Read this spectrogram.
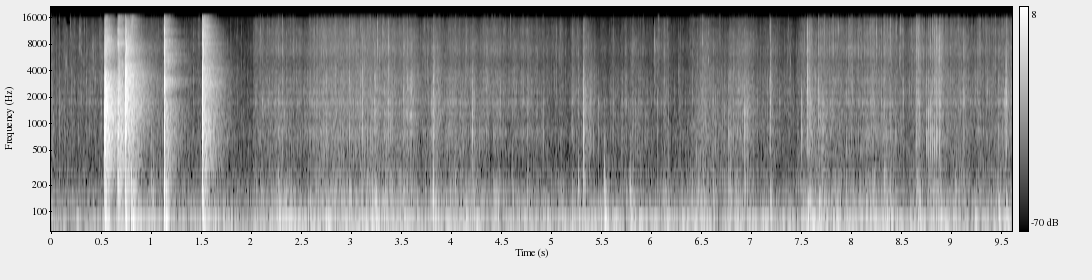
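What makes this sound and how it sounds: Fingertips press and squeeze clear plastic bubble wrap with large air bubbles, and three loud, sharp pops snap out in the first two seconds. Soft, bright crinkling and faint crackles of the plastic continue at a low level for the rest of the clip.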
